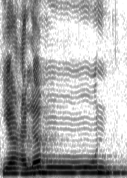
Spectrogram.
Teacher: زبر لا، یعلا، میم واو پیش مو، نون زبر نا، یعلمون، یہاں پہ واو مدہ ہے اور واو کو تھوڑا کھینچ کے پڑھیں گے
